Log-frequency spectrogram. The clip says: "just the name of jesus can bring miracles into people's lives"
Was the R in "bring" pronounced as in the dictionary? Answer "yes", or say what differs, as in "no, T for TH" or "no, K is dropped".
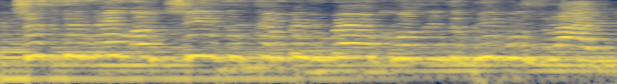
no, R is dropped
